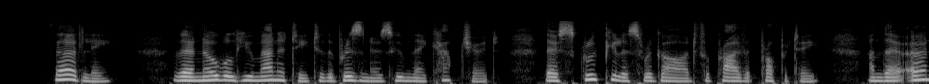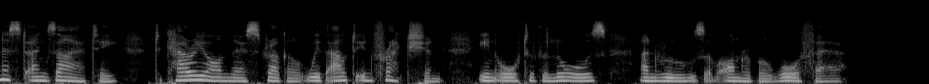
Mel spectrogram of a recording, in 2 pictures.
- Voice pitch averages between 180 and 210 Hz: No, medium, 165 Hz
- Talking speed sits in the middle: No, slow, 120 wpm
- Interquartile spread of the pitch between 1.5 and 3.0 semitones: No, average, 3.4 semitones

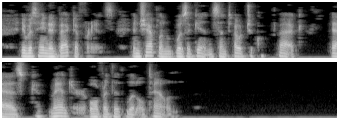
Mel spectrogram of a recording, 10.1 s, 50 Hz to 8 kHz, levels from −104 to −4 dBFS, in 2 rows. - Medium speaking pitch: No, low, 115 Hz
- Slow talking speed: Yes, slow, 120 wpm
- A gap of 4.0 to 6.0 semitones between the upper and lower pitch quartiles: No, average, 3.1 semitones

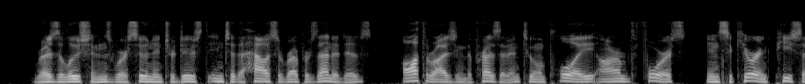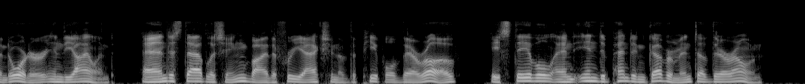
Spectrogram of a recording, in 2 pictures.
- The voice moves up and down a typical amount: Yes, average, 3.8 semitones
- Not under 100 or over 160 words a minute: Yes, average, 155 wpm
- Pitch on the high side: No, low, 120 Hz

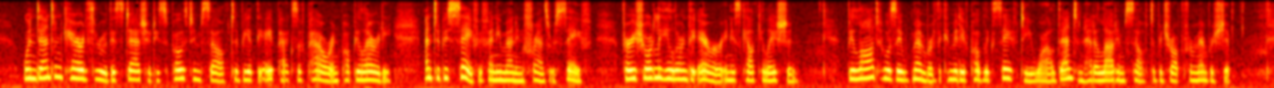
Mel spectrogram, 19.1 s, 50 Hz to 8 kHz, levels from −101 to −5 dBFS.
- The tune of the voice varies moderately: Yes, average, 3.1 semitones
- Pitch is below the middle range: No, high, 245 Hz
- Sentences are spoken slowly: No, average, 180 wpm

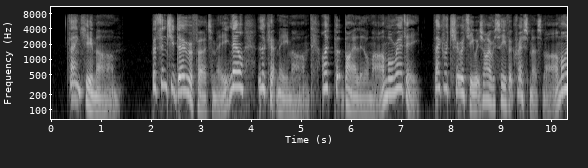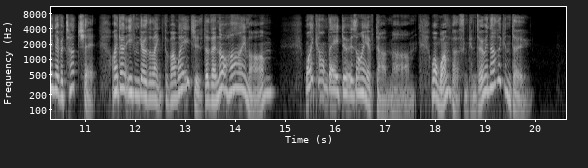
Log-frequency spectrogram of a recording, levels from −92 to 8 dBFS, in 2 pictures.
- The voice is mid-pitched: No, high, 210 Hz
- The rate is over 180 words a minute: Yes, average, 190 wpm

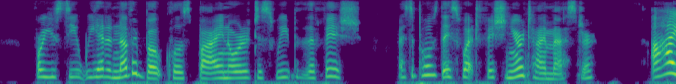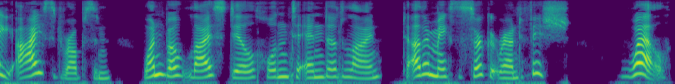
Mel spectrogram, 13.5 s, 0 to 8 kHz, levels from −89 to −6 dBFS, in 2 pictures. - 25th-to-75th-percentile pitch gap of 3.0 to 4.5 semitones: Yes, average, 3.7 semitones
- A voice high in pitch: Yes, very high, 255 Hz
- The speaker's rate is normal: No, fast, 210 wpm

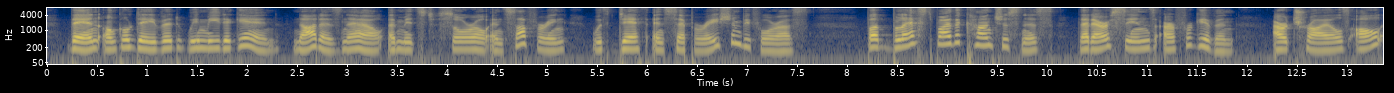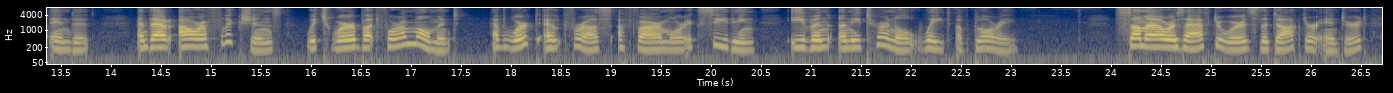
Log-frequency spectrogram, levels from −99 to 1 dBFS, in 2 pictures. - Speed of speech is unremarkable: Yes, average, 145 wpm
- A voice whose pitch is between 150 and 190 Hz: Yes, medium, 185 Hz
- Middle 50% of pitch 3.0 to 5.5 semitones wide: Yes, average, 4.1 semitones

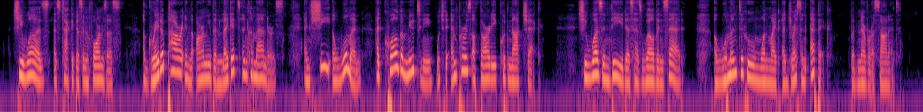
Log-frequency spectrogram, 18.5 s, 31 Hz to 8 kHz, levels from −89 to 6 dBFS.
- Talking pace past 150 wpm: Yes, average, 170 wpm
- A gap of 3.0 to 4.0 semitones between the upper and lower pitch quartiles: No, average, 5.3 semitones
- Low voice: No, medium, 150 Hz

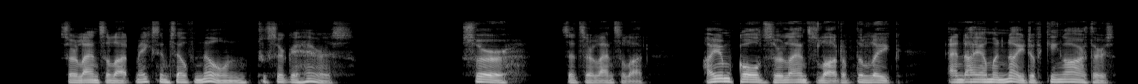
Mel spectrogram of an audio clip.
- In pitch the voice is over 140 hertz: No, low, 100 Hz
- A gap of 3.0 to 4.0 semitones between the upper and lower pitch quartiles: Yes, average, 3.7 semitones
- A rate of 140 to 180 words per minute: Yes, average, 155 wpm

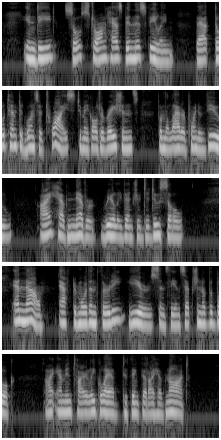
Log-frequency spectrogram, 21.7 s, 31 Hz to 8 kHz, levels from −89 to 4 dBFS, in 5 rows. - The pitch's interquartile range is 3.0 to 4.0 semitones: No, narrow, 2.6 semitones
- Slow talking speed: No, average, 145 wpm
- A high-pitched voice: No, medium, 175 Hz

